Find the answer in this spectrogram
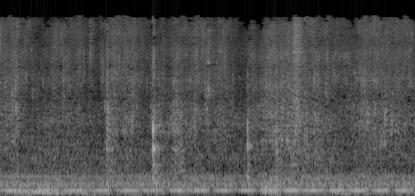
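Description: Wooden spoon stirring thick macaroni and cheese in a cooking pot: soft, sticky scraping with a few light knocks of the spoon, over a steady low hum.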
